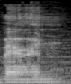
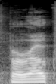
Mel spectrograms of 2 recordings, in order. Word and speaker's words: Baroque: well first of all you're pronouncing his name wrong aaron no first name what's his name baroque it's supposed to broke i thought it was baron no it's baroque von zeke the baroque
